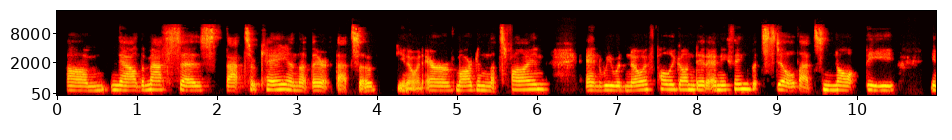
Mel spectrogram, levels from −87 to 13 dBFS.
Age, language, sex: 20-39, English, female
